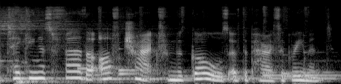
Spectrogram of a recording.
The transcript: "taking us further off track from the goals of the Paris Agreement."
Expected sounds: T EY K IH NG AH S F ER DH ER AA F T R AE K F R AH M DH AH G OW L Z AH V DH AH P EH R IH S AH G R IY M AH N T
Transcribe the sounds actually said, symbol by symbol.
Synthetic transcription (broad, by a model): T EY K IH NG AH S F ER DH ER AA F T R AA K F R AH M DH AH G OW L Z AH V DH AH P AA R IH S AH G R IY M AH N T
